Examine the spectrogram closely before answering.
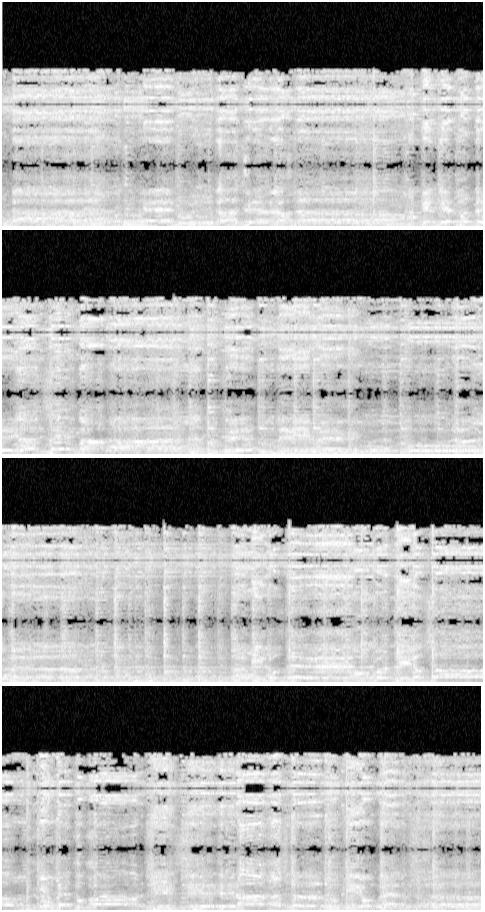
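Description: A group of men singing together, accompanied by two strummed acoustic guitars, one full-size and one small.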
